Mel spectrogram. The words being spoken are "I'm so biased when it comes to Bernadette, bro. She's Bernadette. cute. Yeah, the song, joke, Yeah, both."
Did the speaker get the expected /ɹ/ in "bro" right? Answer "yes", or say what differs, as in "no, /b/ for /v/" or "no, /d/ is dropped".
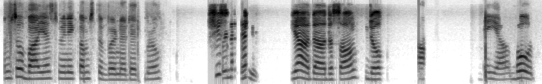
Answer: yes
